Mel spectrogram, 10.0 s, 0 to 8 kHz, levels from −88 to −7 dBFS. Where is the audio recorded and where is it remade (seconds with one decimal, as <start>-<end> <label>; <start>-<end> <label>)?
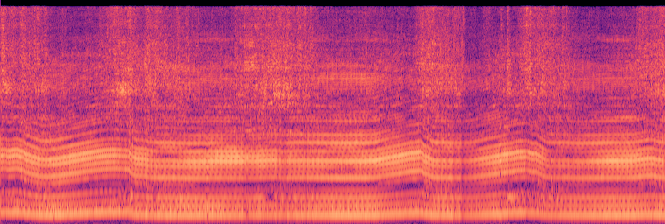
0.0-10.0 recorded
